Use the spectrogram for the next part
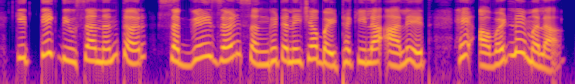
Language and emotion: Marathi, happy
